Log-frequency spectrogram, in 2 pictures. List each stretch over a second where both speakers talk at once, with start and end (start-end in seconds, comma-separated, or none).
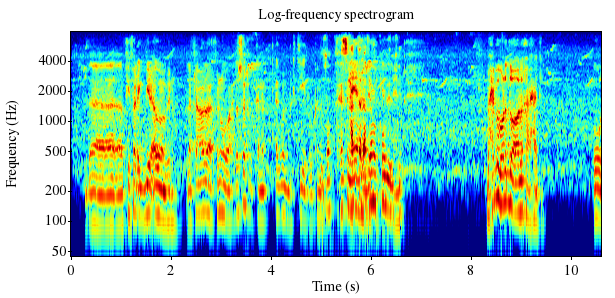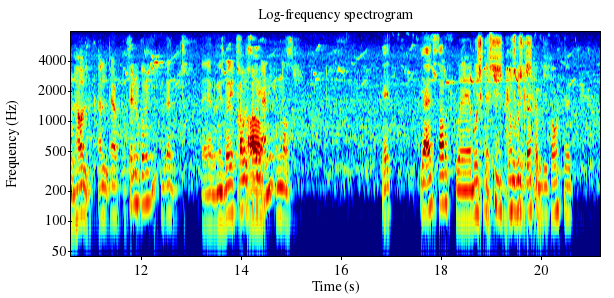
4.9-6.6, 18.8-20.1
